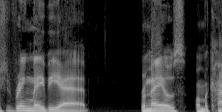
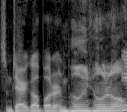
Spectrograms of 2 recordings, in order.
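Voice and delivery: mock French. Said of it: "you sound like an idiot".

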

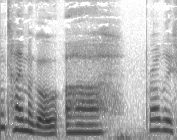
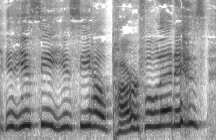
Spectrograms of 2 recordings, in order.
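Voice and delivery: higher and louder, bursting with delight; real thrill, pitched up and loud; excited; 10 semitones higher, 6 dB louder than usual. Real, not acted. Telling viewers how powerful the spell is, excited and loud.

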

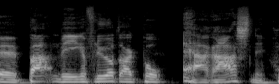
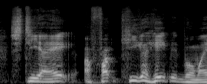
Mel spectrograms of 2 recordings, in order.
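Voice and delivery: normal talking voice

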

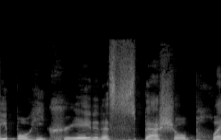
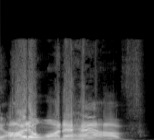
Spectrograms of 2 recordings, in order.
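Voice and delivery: loud, raised-pitch objection; mock refusal; 5 semitones higher, 15 dB louder than usual. Preacher voicing someone refusing fruit, mock objection. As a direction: push it away loudly, pitched up.

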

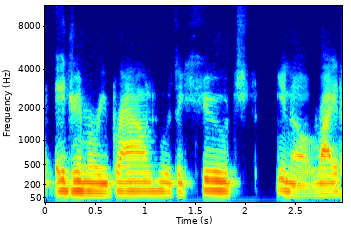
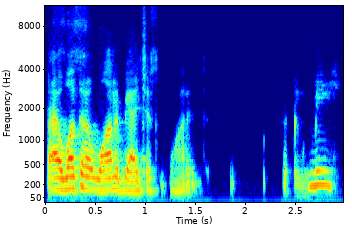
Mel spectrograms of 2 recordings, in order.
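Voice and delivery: moved, near tears; 3 semitones higher than usual. Real, not acted. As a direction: let the feeling rise as you say it again. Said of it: "I'm having an emotional day".

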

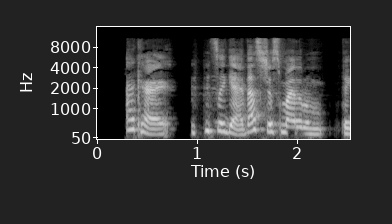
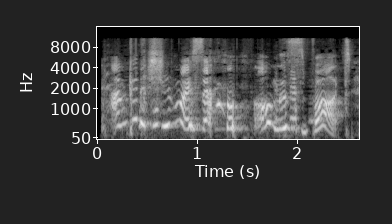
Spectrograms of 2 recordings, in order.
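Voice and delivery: laughing; 10 semitones higher, slower than usual. Real, not acted. Laughing at imagined fright.

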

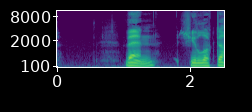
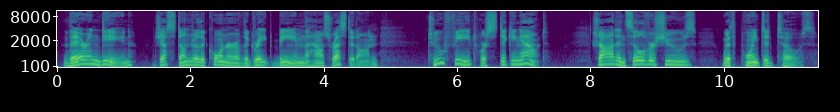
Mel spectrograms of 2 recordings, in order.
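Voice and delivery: usual speaking voice

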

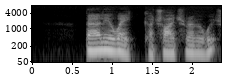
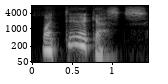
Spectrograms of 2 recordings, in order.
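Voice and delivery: higher, very slow and stately; formal elf greeting; 10 semitones higher, much slower than usual. Acted. Hinweisgeber welcoming guests, slow and stately.

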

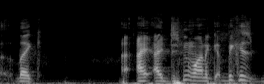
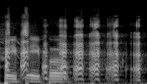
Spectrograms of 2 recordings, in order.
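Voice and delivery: robot beeps; 9 semitones higher, much slower than usual. Retold or imitated. R2-D2 beeps repeated.

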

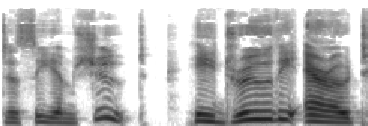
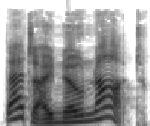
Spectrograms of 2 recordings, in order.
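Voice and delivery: surly; 3 semitones higher, 7 dB louder than usual. Acted. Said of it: "quoth the stranger surlily".

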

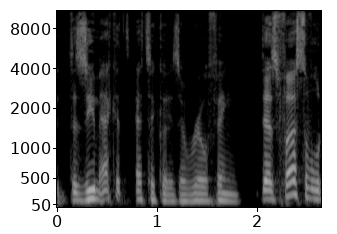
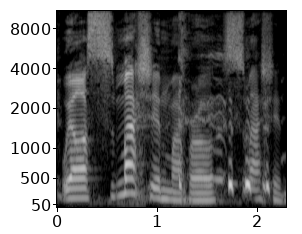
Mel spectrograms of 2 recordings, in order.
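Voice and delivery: laughing, loud and elated; excited; 5 semitones higher, 9 dB louder, much slower than usual. Real, not acted. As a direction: burst out with joy, slowly. Guest gushing about his good week.

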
